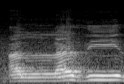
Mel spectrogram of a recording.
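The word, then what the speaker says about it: الذي: Alladzi, dzi panjang. Dza pengucapannya bukan da. Alladzi bukan seperti itu tetapi alladzi, dzi, alladzi panjang.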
